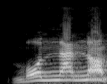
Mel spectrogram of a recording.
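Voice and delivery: drawn-out mock scolding; old teacher's scolding. Old teacher hitting a pupil, mimicked scolding. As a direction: imitate an old man berating a pupil. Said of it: "처음 들었던 소리가".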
